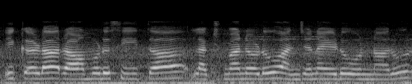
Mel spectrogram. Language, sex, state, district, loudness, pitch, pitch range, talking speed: Telugu, female, Telangana, Nalgonda, -20 LUFS, 255 Hz, 245-270 Hz, 85 wpm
